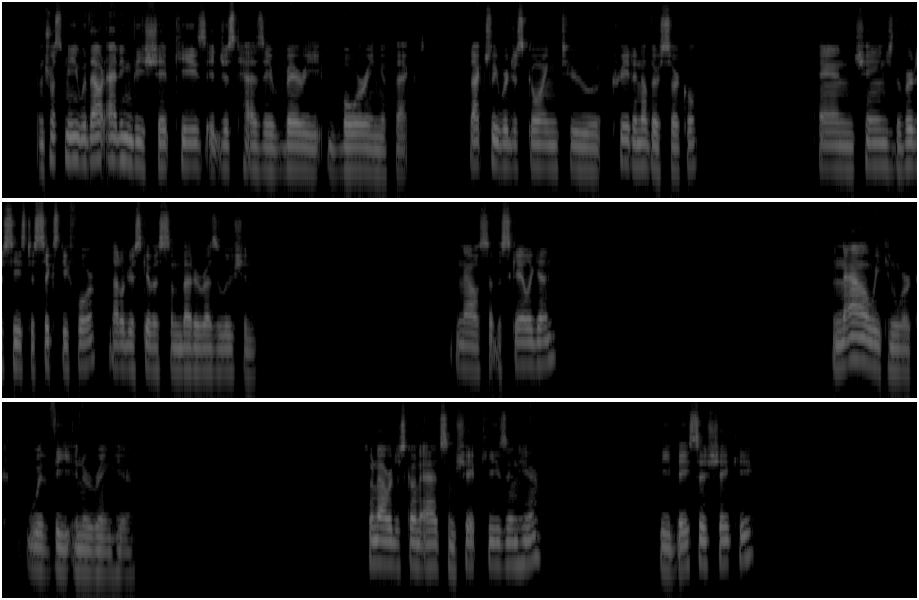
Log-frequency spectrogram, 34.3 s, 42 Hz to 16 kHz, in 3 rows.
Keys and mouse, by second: 2.0 middle drag, 2.4 shift+s, 5.3 x, 6.1 shift+a, 10.8 F6, 14.7 s, 16.7-17.6 drag, 17.6 ctrl+v, 18.1 ctrl+v, 18.6 ctrl+v, 20.4 ctrl+s, 22.4 Tab, 23.0 e, 23.6 s, 27.1 Tab.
